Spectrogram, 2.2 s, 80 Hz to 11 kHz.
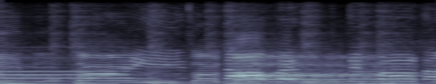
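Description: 1958 Polish pop song recording: a voice holds the sung word "wrażeń" at the start, then a melody with vibrato carries on over a steady, repeating bass beat.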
